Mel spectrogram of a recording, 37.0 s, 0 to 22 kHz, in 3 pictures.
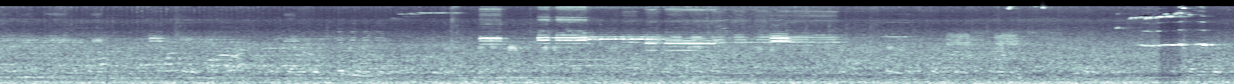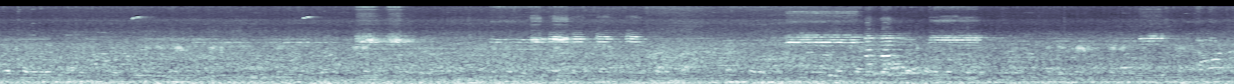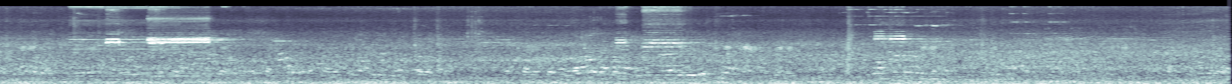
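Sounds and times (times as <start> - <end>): hubbub of voices: 0.0 - 37.0
traffic noise: 0.0 - 37.0
horns tooting: 4.2 - 10.5, 25.2 - 27.4.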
